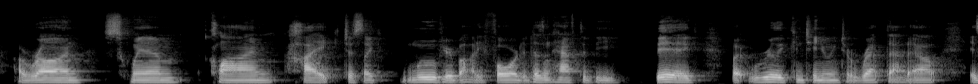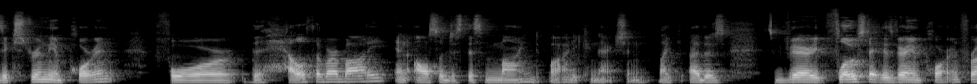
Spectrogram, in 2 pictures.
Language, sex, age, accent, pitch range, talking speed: English, male, 20-39, American, 100-105 Hz, 155 wpm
